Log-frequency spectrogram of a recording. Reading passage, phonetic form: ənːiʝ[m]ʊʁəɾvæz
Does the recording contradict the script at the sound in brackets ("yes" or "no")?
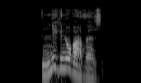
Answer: yes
